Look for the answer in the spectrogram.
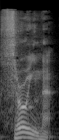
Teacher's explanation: throwing 跟 it 有一个连叫 throwingit，以 ing 结尾可以把 g 去掉，用 n 跟 i 形成一个连音叫做 throwingit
